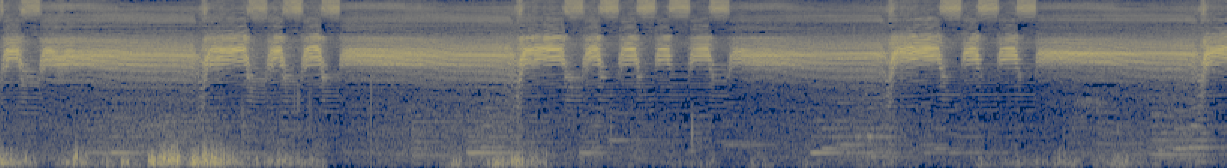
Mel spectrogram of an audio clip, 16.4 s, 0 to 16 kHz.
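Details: Male ming-ming cicada (Hyalessa maculaticollis) singing loudly on a cherry tree trunk to attract a female, early August 2018, Japan. A steady high shrill drone breaks into rapid pulsed bursts, with a neighbour's piano practice sounding low underneath.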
